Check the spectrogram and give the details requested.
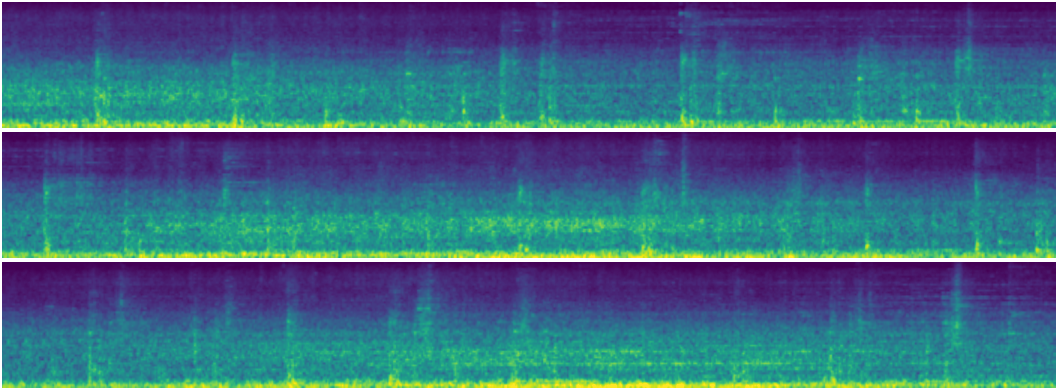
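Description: Container freight wagons rolling past close by: a steady heavy rumble of steel wheels on rail, with frequent clicks and knocks as the wheels run over rail joints.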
